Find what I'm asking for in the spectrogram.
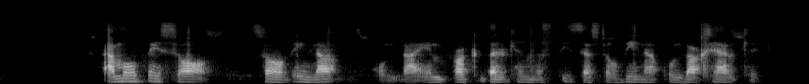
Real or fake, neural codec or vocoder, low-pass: fake; codec, 16 kHz, 0.7 kbps, FocalCodec; 7.2 kHz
